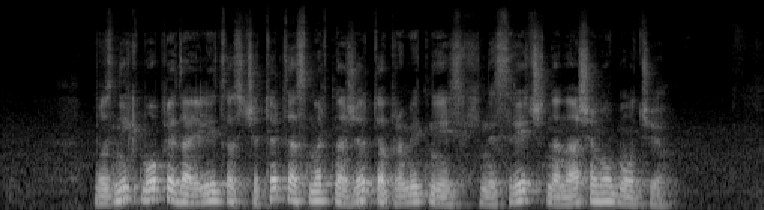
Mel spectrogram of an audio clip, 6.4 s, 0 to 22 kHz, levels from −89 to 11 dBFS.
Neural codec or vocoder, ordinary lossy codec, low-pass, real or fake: vocoder, 48 kHz, 128 mel bands, Vocos; none; 19.8 kHz; fake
